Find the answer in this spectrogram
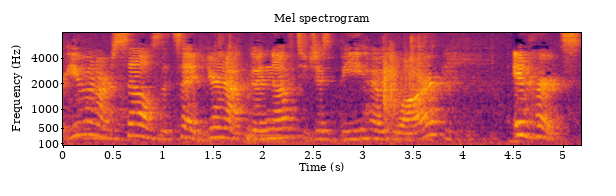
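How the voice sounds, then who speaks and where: A woman's animated, lively-intoned voice at a fairly quick pace, with audible room echo and noticeable background noise. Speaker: life coach. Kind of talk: talk to an audience. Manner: fast.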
